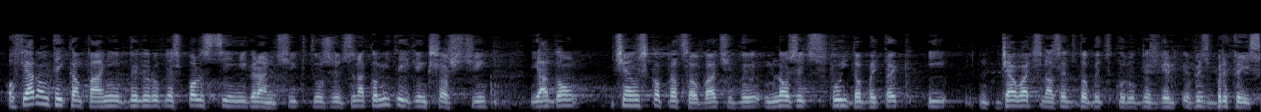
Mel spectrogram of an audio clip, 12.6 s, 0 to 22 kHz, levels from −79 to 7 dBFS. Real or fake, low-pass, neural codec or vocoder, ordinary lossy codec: fake; 7.2 kHz; codec, 16 kHz, 8 kbps, FreqCodec, larger model; none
